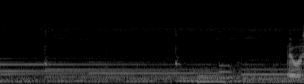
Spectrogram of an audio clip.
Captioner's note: rhythmic ticking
